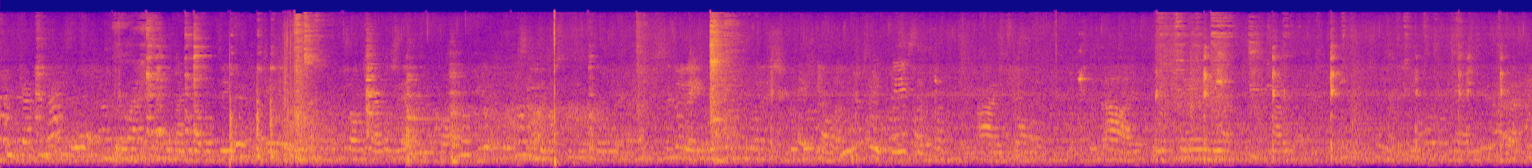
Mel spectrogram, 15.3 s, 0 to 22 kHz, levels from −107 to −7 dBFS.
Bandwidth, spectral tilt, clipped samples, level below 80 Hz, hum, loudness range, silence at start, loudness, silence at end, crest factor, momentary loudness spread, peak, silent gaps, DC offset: 16.5 kHz; -2 dB/octave; under 0.1%; -78 dBFS; none; 5 LU; 0 s; -29 LUFS; 0 s; 28 dB; 9 LU; -4 dBFS; none; under 0.1%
